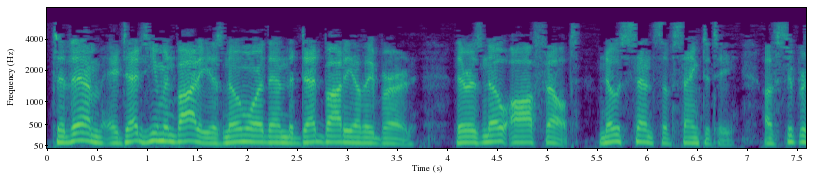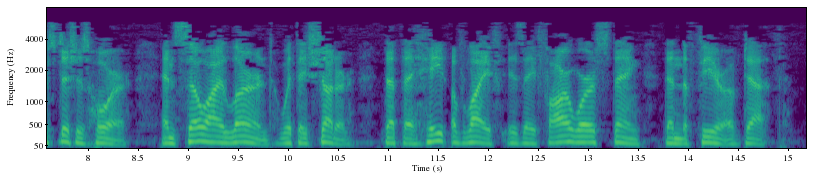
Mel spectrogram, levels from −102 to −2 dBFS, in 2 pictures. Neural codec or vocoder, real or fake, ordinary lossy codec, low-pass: codec, 16 kHz, 16 kbps, FreqCodec, larger model; fake; MP3, 24 kbps; 7.2 kHz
